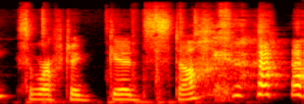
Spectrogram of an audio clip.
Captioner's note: laughs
